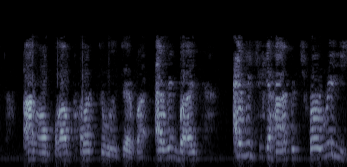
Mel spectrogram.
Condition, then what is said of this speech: Tracheostomy. On one hand, it saved my life, but on the other hand, it gave me this voice challenge.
